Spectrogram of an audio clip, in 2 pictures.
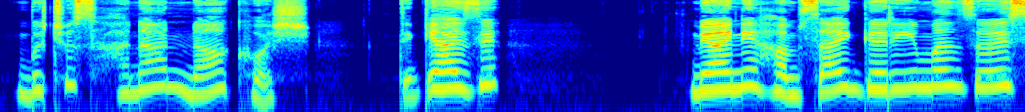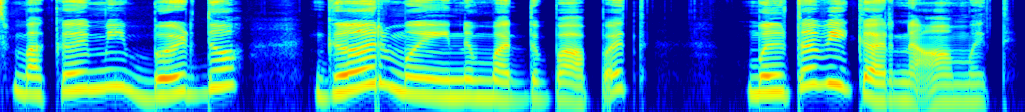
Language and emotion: Kashmiri, sad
